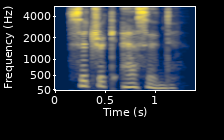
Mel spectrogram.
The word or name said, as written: citric acid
